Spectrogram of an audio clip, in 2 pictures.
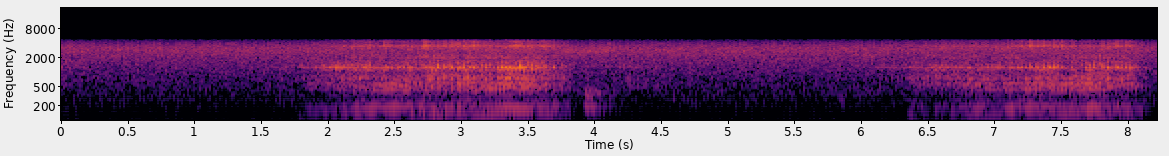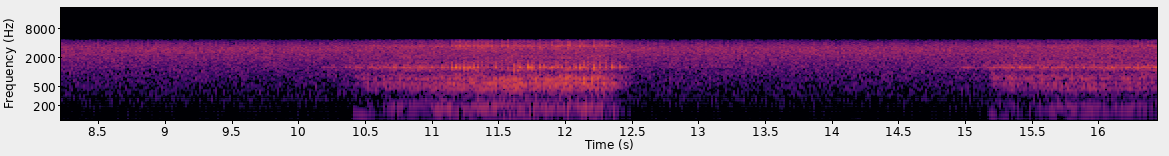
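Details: Adult man (husband) snoring at night, loud rough snores on each breath in, about 15 breaths a minute, with quiet pauses between them; the snoring keeps his wife awake.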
